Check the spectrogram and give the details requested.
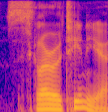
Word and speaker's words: Sclerotinia: Sclerotinia. And I'll spell it.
